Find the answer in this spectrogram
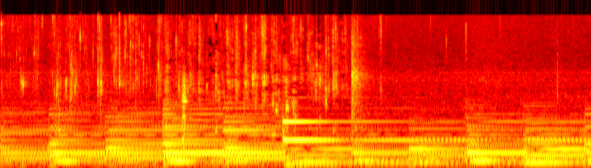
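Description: Soft piano music, with wet squelching and clicking from a hand kneading sliced raw beef in its marinade and starch slurry in a steel bowl, dying away about three seconds in.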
